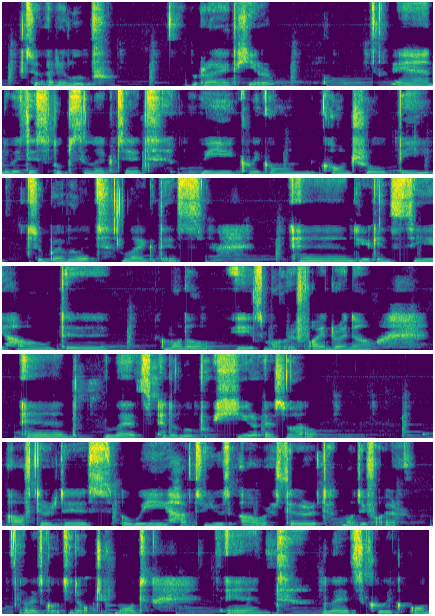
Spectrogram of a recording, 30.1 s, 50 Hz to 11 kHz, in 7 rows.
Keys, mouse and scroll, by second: 2.2 right click, 2.6 scroll up 1, 3.5 shift+middle click, 8.6 ctrl+b, 14.0 click, 14.6-15.0 scroll down 2, 15.0 shift+middle click, 15.4-15.7 scroll up 2, 15.9 shift+middle click, 16.6 click, 18.7 ctrl+r, 19.9 right click, 20.7 scroll down 1, 22.1 click, 22.9 Tab, 23.7 Tab, 25.2-25.5 scroll down 2, 25.5-26.3 middle drag, 26.6 shift+middle drag, 27.1-27.9 scroll up 2.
